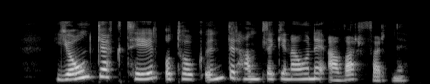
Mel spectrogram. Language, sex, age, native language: Icelandic, female, 30-39, Icelandic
